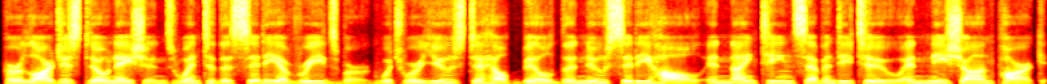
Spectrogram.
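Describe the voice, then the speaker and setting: A man's voice: medium pitch, a little mellow, no room sound. Dry close-recorded man narrating history. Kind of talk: scripted narration.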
